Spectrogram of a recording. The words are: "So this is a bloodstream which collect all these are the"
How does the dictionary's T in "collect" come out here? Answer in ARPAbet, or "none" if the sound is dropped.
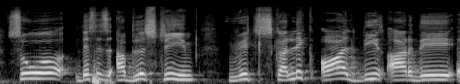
none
